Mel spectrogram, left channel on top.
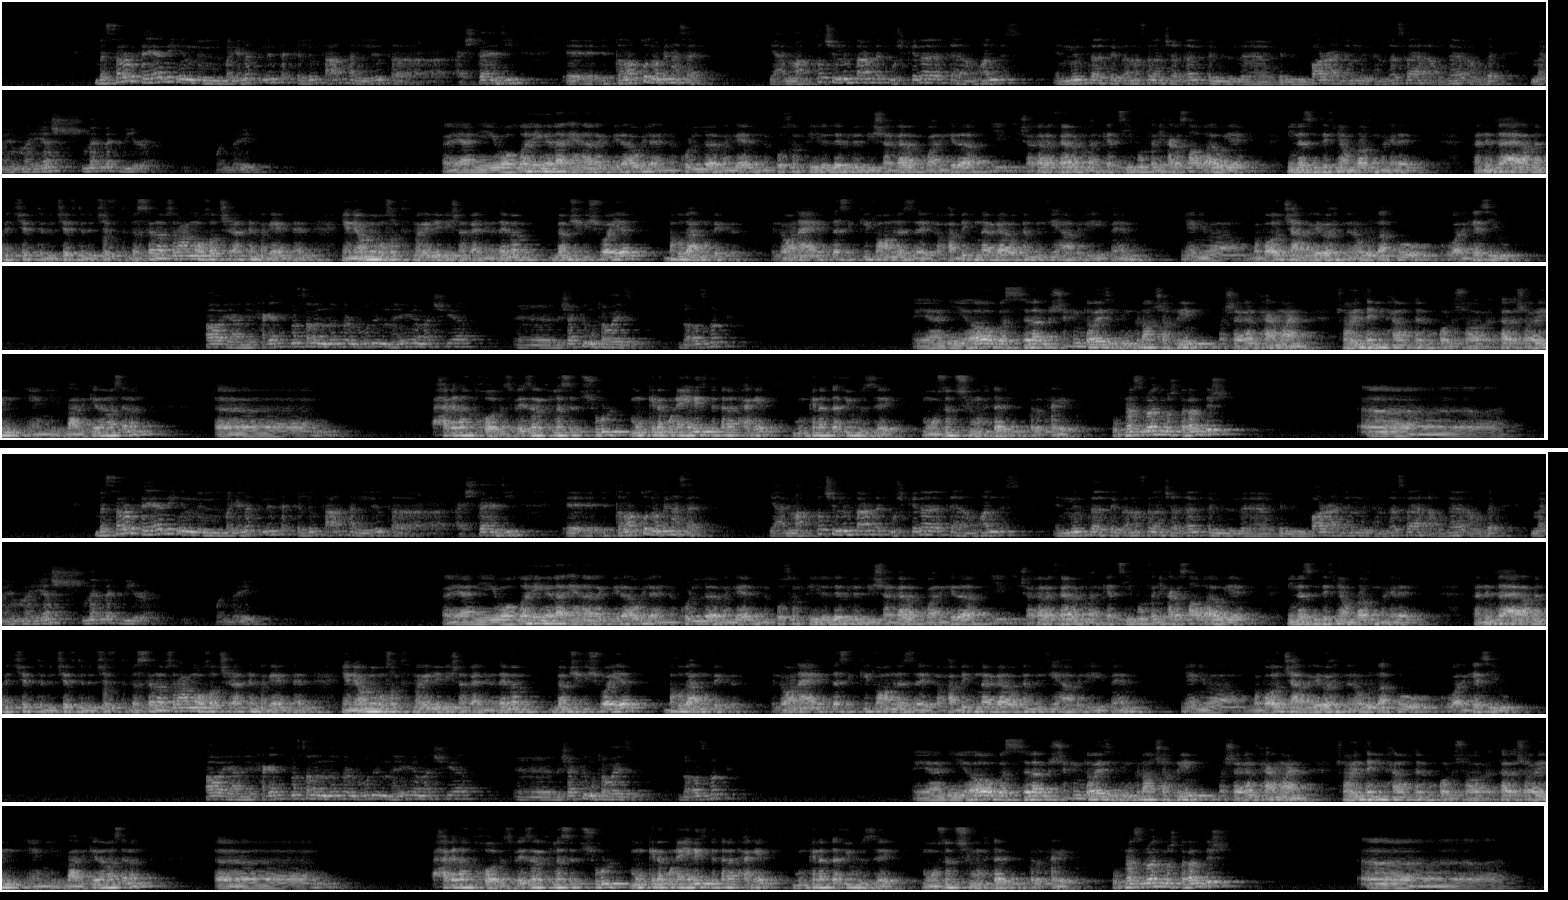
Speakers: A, on the right; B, in the centre.
A: بس انا بتهيالي ان المجالات اللي انت اتكلمت عنها اللي انت عشتها دي آه، آه، التنقل ما بينها سهل يعني ما اعتقدش ان انت عندك مشكلة كمهندس ان انت تبقى مثلا شغال في ال- في الفرع ده من الهندسة او ده او ده ما ما هياش نقلة كبيرة ولا ايه
B: يعني والله هي لا هي نقلة كبيرة قوي لأن كل مجال إنك توصل فيه للليفل اللي يشغلك وبعد كده يشغلك فعلا وبعد كده تسيبه فدي حاجة صعبة قوي يعني في ناس بتفني عمرها في المجالات فإن أنت قاعد عمال بتشفت بتشفت بتشفت بس أنا بصراحة ما وصلتش لآخر المجال فاهم يعني عمري ما وصلت في مجال اللي يشغلني أنا دايما بمشي فيه شوية باخد عنه فكرة اللي هو أنا عارف ده سكته عاملة إزاي لو حبيت إني أرجع له أكمل فيها هعمل إيه فاهم يعني ما ما بقعدش على مجال واحد من أوله لآخره وبعد كده أسيبه
A: اه يعني الحاجات دي مثلا نقدر نقول ان هي ماشية آه، بشكل متوازي ده قصدك
B: يعني اه بس لا مش شكل متوازي يعني ممكن اقعد شهرين ابقى شغال في حاجه معينه شهرين تانيين في حاجه مختلفه خالص شهر... تل- شهرين يعني بعد كده مثلا آه... حاجه تالته خالص فاذا خلال ست شهور ممكن اكون عرفت ثلاث حاجات ممكن ابدا فيهم ازاي ما وصلتش لمحترف في الثلاث حاجات وفي نفس الوقت ما اشتغلتش آه...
